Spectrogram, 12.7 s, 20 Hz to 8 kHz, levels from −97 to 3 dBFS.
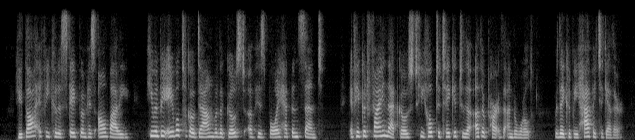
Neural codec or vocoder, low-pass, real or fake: codec, 16 kHz in and 24 kHz out, 0.6 kbps, FocalCodec, streaming, 2048 codes; 7.2 kHz; fake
